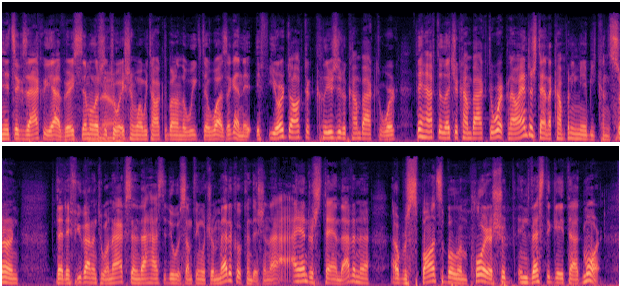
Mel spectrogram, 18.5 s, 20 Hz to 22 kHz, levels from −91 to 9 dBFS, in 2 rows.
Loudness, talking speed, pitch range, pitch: -16 LUFS, 235 wpm, 115-145 Hz, 130 Hz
